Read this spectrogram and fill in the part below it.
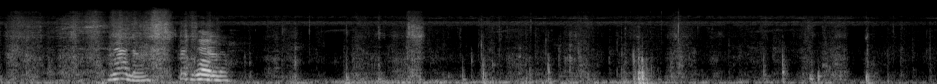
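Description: Dough scrapes and taps against a metal plate.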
